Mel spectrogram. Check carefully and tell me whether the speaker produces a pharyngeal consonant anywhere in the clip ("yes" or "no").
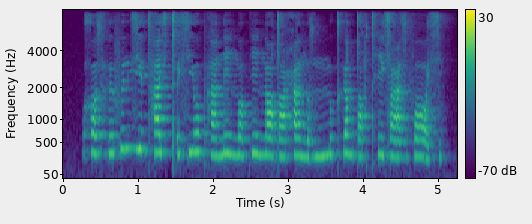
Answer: yes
